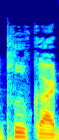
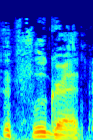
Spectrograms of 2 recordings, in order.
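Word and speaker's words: Pflugrad: Flugrad. What did I say? You said ploof. You pronounced it That was with the P.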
